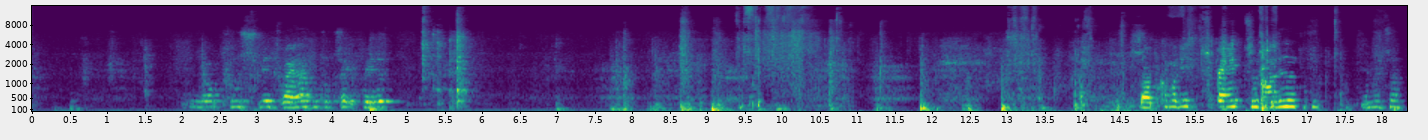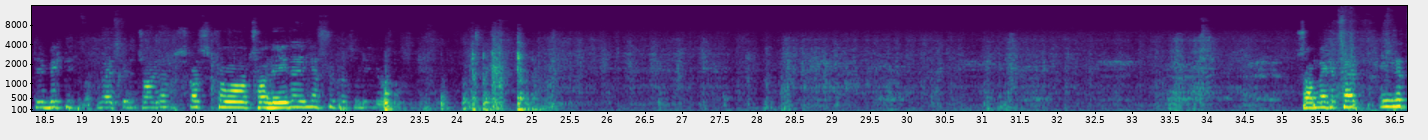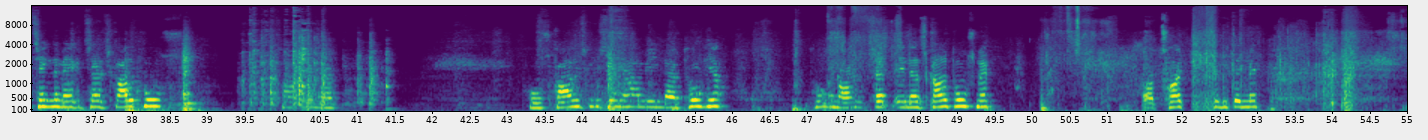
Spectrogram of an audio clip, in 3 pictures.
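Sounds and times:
faint rustling: 24.6s - 36.8s, 42.0s - 55.0s
knocks and clatters: 39.4s - 41.5s.

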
